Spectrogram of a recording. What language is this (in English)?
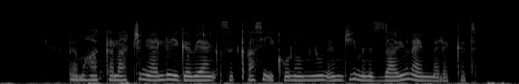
Amharic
